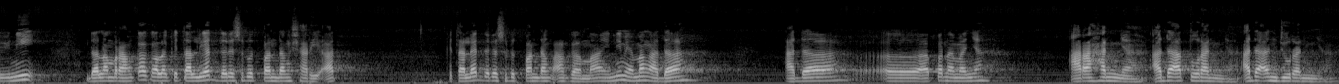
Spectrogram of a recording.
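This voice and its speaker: Indoors in a large mosque hall, a preacher gives an Islamic sermon through a face mask, slightly breathless. His fairly high voice rings with long hall reverb as he explains points conversationally and poses questions to listeners.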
